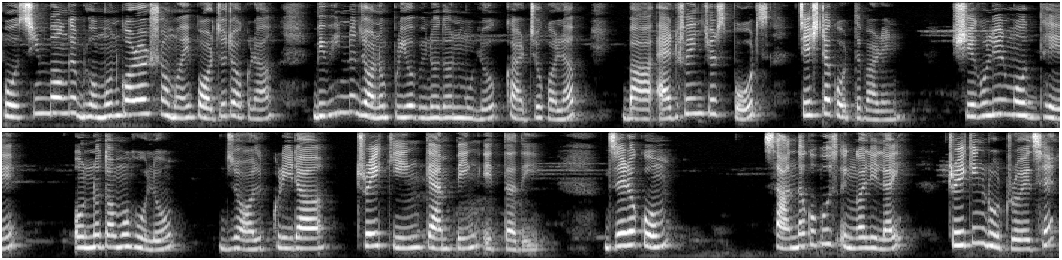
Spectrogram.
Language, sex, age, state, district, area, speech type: Bengali, female, 18-30, West Bengal, Malda, rural, spontaneous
